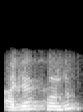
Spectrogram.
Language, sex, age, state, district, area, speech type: Odia, male, 30-45, Odisha, Sundergarh, urban, conversation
